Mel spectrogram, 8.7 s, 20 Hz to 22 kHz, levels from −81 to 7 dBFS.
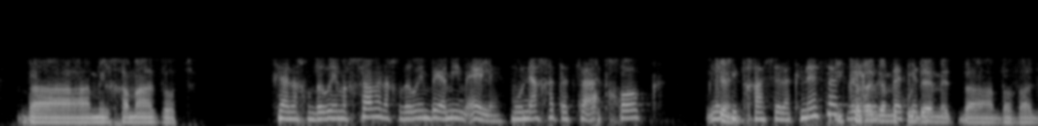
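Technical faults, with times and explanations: Throughout: GSM full-rate codec. Buzzy, gravelly speech with nothing above 4 kHz, from pulse-excited vocal-tract modelling, which fits the 13 kbps full-rate coder.
2.50–2.58 s, 4.88–5.04 s, 7.10–7.21 s: GSM bit errors. Brief squawks and gargling as corrupted filter, pitch and gain values distort the spectrum and level, consistent with roughly 2% bit errors.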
